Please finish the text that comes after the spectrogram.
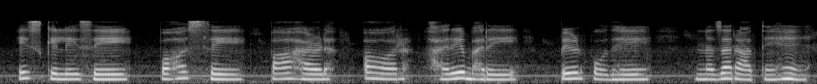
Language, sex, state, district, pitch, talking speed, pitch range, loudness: Hindi, female, Rajasthan, Nagaur, 240 Hz, 95 wpm, 230-255 Hz, -15 LUFS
